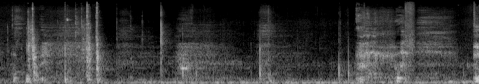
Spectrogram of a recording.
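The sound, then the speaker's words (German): A door is pulled shut, with a few scattered clicks and knocks of the handle and latch before a firmer thud toward the end, over a quiet background. “Schließen Sie die Tür, setzen Sie sich zu uns und schenken Sie sich ein Tässchen Tee ein.”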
